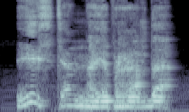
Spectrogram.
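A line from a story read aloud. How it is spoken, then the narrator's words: Hoarse wheeze. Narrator (Russian): просипел Люкурев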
